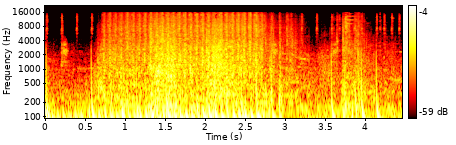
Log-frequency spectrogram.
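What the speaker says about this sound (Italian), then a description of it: "No, ci sparano." Bursts of gunfire in the video game Fortnite, a dense rapid fusillade of shots running loud and continuous through the clip, with a few sharper single cracks near the end.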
